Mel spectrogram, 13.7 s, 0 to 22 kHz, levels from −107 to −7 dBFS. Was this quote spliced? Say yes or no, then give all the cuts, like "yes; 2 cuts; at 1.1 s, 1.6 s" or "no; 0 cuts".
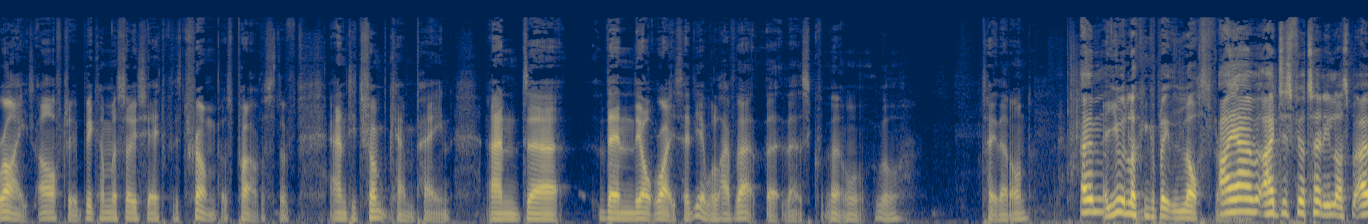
no; 0 cuts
